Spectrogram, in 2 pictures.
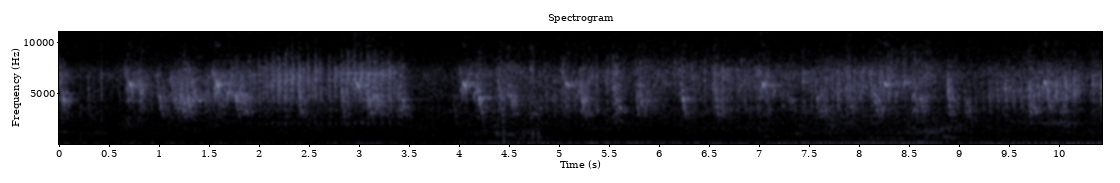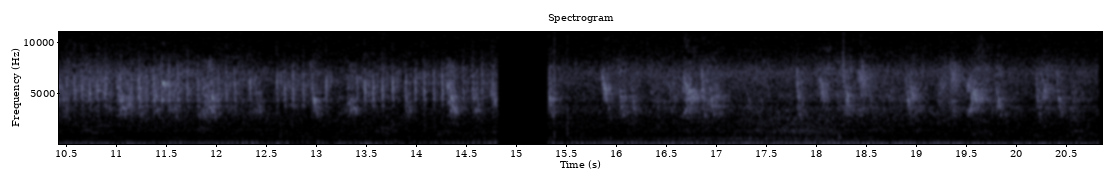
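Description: Faint outdoor ambience: small birds chirping in quick short notes, over a low steady hum. The sound cuts out completely for a moment about fifteen seconds in.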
